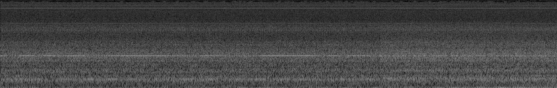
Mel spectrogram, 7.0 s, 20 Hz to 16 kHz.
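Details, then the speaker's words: PowerColor Radeon RX 7900 GRE Fighter graphics card fans: a soft, even rush of air with a faint steady hum and no rattle or ticking; a slight metallic sound from the cooling fans is noted. "*El sonido metálico que escuchas es el sonido generado por el ventilador de refrigeración."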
